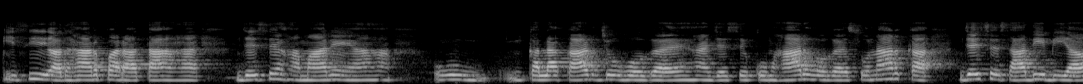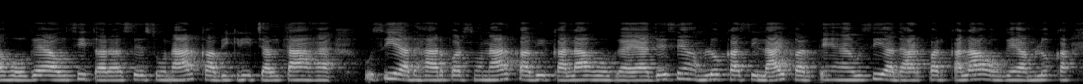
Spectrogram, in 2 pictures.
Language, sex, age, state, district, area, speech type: Hindi, female, 30-45, Bihar, Samastipur, rural, spontaneous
